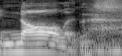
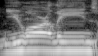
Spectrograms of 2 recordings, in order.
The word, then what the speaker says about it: New Orleans: in Louisiana in Louisiana don't say nolens yeah say it New Orleans or New Orleans okay don't make the new the whole one word uh how could I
